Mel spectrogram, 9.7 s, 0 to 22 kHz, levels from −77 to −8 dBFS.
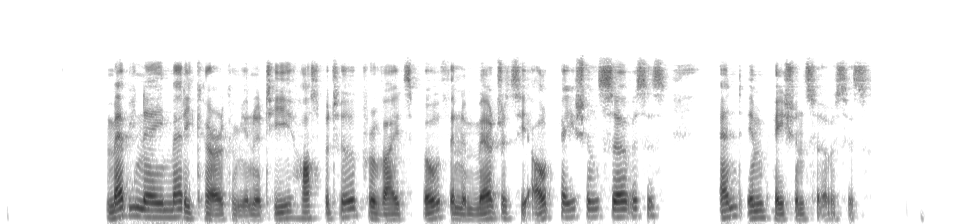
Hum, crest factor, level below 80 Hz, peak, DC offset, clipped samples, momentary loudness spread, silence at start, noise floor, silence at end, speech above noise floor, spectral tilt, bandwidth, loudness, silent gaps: none; 20 dB; -72 dBFS; -12 dBFS; under 0.1%; under 0.1%; 9 LU; 1.05 s; -72 dBFS; 1 s; 42 dB; -3.5 dB/octave; 8 kHz; -31 LUFS; 7.11-7.18 s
